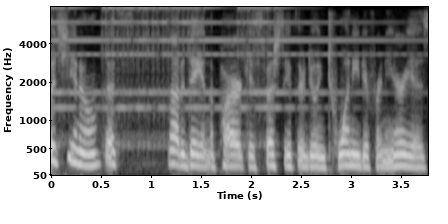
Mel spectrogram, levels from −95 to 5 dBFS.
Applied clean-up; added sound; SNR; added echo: none; Telephone; 15 dB; none.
